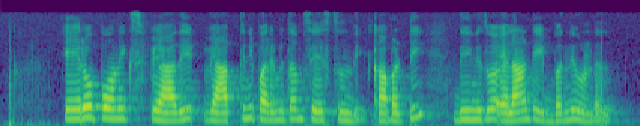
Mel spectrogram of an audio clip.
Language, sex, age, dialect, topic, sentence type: Telugu, female, 25-30, Telangana, agriculture, statement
